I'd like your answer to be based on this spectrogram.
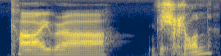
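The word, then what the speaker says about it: Kyra Schon: Kyra. – Sean? – Yeah. – It's spelt K-Y-R-A space S-C-H-O-N. – Kyra Sean.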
